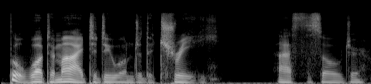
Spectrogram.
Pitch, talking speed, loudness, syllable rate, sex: 100 Hz, 195 wpm, -23 LUFS, 5.0 syllables/s, male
